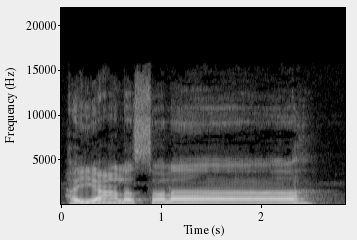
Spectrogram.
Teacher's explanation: Hamzah dan ha di sini di bawah di ujung tenggorokan ha bukan dari dada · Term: huruf ha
